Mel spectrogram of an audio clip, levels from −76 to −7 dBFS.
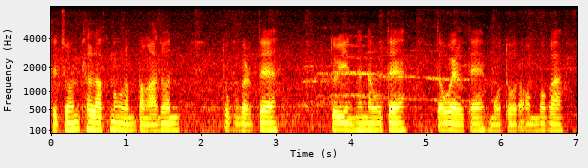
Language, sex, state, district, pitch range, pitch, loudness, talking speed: Mizo, male, Mizoram, Aizawl, 105-110 Hz, 105 Hz, -19 LUFS, 170 wpm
